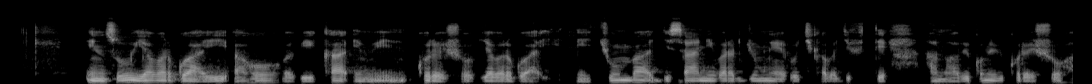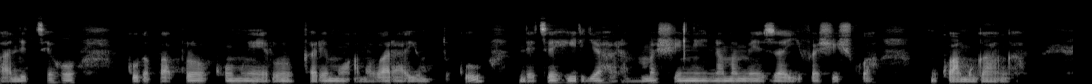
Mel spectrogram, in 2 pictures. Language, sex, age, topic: Kinyarwanda, male, 18-24, health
